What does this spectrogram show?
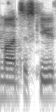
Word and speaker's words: Montesquieu: Montesquieu believes in separation of powers. Those 3 branches. Remember, 3 syllables in Montesquieu, 3 branches.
